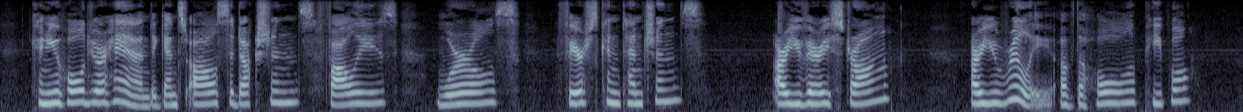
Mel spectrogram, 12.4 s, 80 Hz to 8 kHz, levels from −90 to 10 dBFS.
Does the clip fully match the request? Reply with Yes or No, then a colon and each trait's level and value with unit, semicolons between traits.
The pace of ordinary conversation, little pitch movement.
No: slow, 110 wpm; narrow, 1.9 semitones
